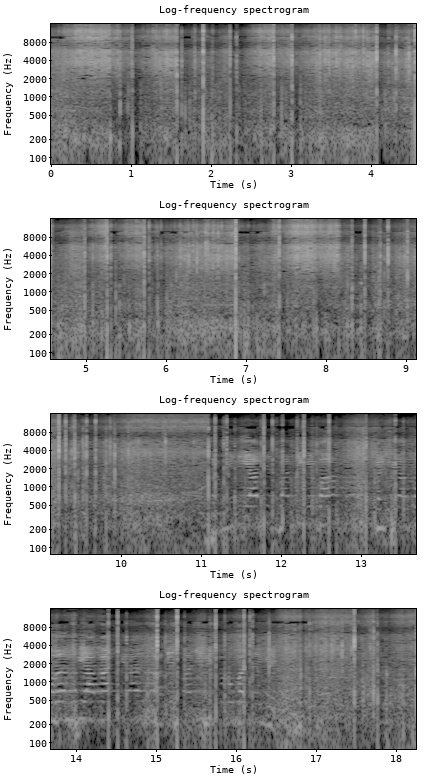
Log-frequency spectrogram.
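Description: Fountain fireworks hiss and roar steadily.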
